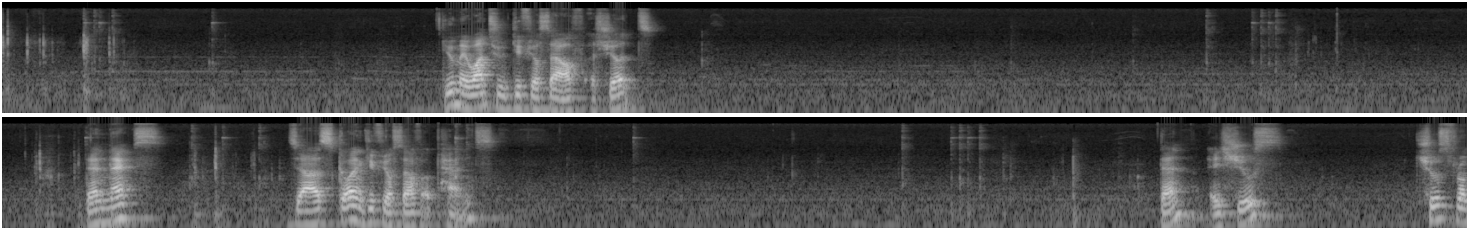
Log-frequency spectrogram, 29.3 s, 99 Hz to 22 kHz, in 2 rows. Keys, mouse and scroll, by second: 1.0 right click, 1.2 click, 3.7-6.3 drag, 12.1-15.1 drag, 15.1-15.4 scroll down 9, 16.0-17.3 typing, 16.7 right click, 17.3-18.8 right drag, 20.3 scroll down 1, 21.6 click, 22.5 scroll down 1, 24.3-29.3 drag.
